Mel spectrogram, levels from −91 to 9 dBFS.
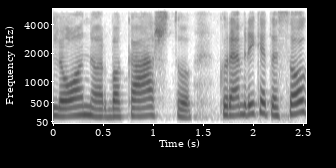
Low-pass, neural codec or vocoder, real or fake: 5.4 kHz; codec, 16 kHz, 2 kbps, FunCodec, trained on Chinese and English, 25 frames a second; fake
